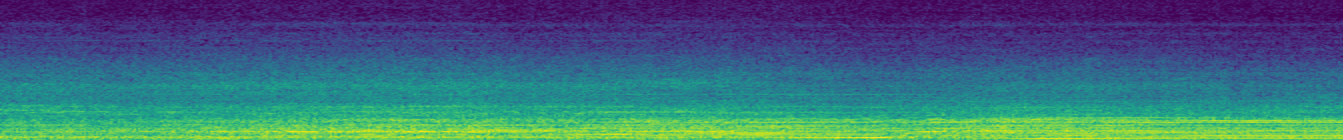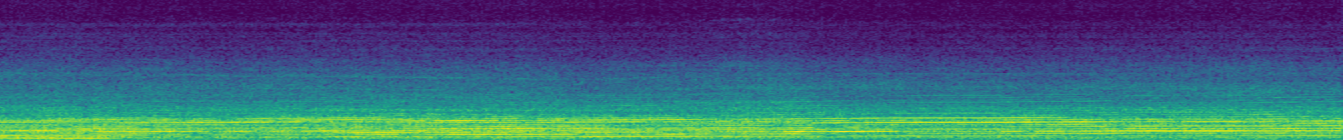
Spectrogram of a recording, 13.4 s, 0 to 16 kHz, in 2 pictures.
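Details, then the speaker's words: John Deere Green F12-090 hydraulic motor on a no-load bench test after teardown and reassembly. Smooth, steady whir climbing evenly in pitch with no squeal or grinding in this direction; the customer's reported squeal is not reproduced. "I don't hear it sqeauling. Try it the other way? All right. No noise that direction."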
